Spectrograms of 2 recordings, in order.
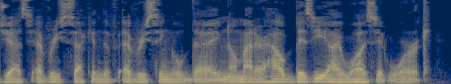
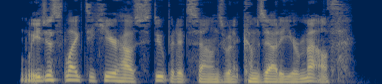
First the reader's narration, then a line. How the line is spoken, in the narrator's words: Ryan said with a laugh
